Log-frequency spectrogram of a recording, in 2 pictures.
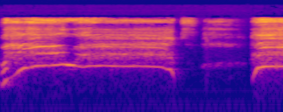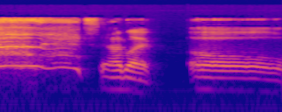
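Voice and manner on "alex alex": mock very high, drawn-out, panicked, terrified scream. Acting out how he screamed your name; retelling a terrified scream. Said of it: "he's screaming my name".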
